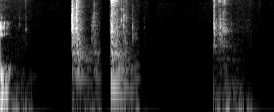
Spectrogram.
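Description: Light finger taps on a pandeiro's freshly fitted head, two short pitched taps about a third of a second apart and a fainter one near the end, made to check that the head is tuned to an even pitch all around the rim.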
